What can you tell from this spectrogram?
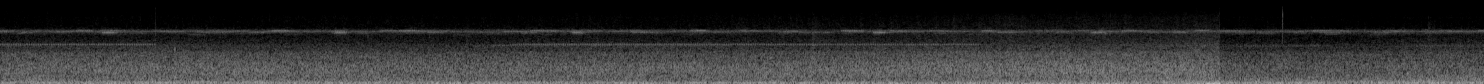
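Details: Crickets at night sustain a high unbroken trill, while a lower trill comes and goes in stretches; a brief sharp knock sounds late, all over steady low rumbling noise.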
